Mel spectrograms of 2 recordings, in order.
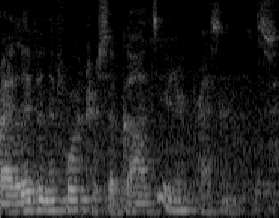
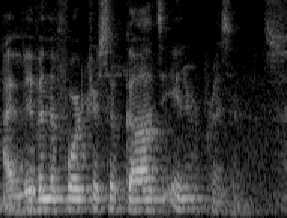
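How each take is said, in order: First: It is spoken a little quieter. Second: It is spoken at normal volume.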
